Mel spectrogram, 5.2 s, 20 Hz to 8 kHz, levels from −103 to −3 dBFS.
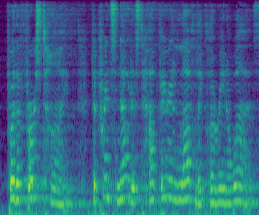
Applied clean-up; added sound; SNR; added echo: none; none; none; reverberation time 1.8 s.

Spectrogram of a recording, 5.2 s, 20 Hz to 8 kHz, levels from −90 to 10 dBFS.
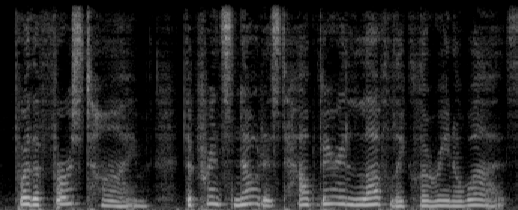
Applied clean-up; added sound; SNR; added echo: none; none; none; none.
